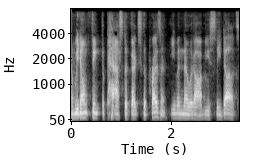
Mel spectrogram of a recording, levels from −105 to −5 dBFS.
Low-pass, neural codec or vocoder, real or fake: 7.2 kHz; codec, 16 kHz in and 24 kHz out, 1.1 kbps, FireRedTTS-2 codec; fake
